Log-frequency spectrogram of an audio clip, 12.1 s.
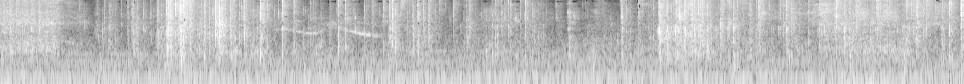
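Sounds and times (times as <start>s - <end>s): chewing soft cake: 0.1s - 12.0s
paper wrapper rustling: 1.2s - 5.8s, 8.2s - 12.0s.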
